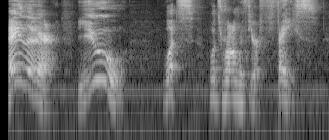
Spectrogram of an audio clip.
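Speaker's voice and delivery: loud, high hollering yell. Voicing someone trotting up in the street and yelling at a player: yelling at a passerby. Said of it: "you hear somebody yell".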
